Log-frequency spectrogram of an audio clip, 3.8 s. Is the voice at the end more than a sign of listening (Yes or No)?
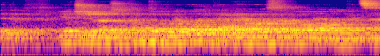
No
